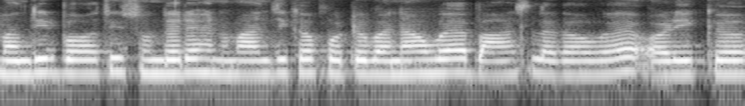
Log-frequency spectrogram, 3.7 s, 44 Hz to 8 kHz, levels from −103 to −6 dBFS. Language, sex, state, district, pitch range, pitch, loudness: Hindi, female, Bihar, Katihar, 210-220 Hz, 215 Hz, -15 LUFS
